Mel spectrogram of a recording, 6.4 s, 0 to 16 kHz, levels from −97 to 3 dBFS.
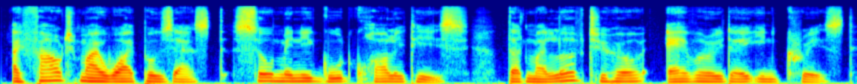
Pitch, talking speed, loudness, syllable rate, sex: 130 Hz, 160 wpm, -17 LUFS, 4.6 syllables/s, male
